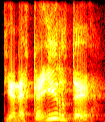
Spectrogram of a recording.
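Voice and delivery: slow, loud, high wolf command; stern order. A narrator's reading. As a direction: send the lamb away forcefully, stretching it. Exasperated wolf orders lamb out. (orden firme y fuerte)

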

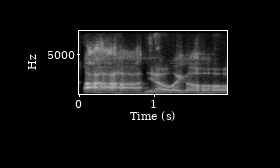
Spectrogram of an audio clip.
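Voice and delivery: loud, high, put-on chuckle; acted laughing-off. Skater brushes off a band's tour invitation, mock laugh. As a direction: fake a laugh to deflect the offer.

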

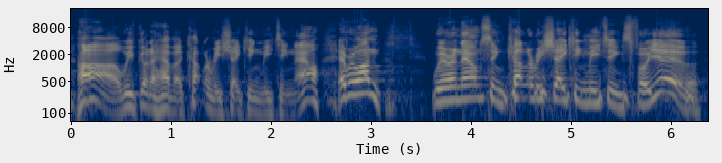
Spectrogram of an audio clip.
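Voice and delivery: loud, high, hammed-up church notice; preacher mocking a cutlery-shaking meeting, loud and hammy; mock announcement. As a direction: announce it like a silly gimmick.

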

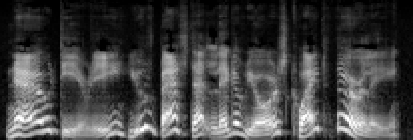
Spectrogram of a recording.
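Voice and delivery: put-on high, slow, swooping old lady voice; cheerful old woman. A narrator's reading. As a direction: draw it out sweetly like a cheery granny. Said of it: "she said cheerfully".

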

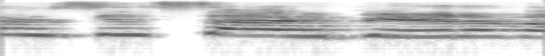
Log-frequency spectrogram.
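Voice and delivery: high laughing gush. Retold or imitated. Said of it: "I was like".

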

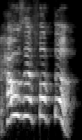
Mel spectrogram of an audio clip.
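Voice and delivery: squeaky high "how is that fucked up?"; mock indignant. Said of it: "versus, like".

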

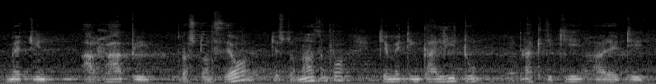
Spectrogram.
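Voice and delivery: usual speaking voice

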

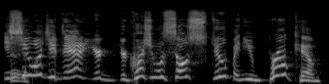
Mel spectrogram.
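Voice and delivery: high-pitched, indignant telling-off; mock scolding. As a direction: scold them in a high character voice. Mock scolding of another character.

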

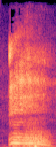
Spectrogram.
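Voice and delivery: sharp high throat clear. Real, not acted. Clears throat before speaking.

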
